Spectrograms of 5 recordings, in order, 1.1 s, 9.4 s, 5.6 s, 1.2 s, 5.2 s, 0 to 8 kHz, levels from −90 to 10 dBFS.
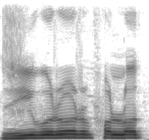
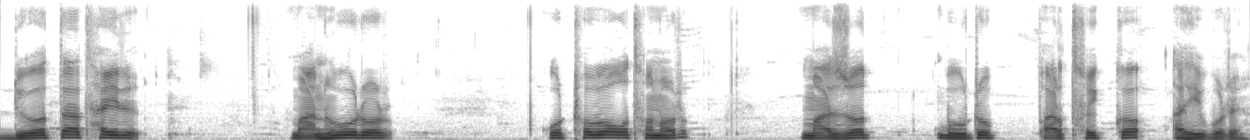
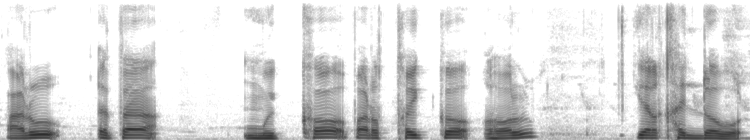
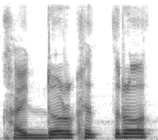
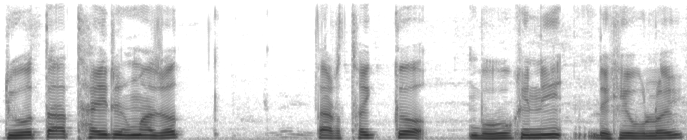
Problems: background sounds at intervals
